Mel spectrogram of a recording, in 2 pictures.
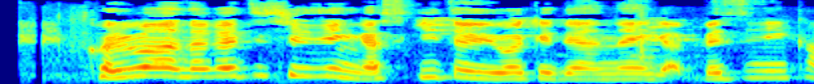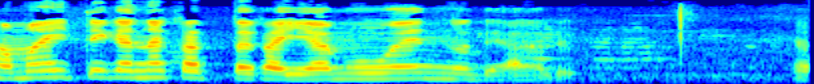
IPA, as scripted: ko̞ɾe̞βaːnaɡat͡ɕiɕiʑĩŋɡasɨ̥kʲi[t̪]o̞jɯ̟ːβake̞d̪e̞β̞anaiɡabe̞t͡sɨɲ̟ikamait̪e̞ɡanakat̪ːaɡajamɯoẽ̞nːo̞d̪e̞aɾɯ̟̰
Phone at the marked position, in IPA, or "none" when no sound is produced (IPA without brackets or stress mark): t̪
